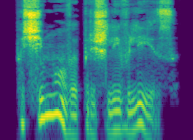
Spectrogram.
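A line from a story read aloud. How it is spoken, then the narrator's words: Quiet. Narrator (Russian): Сирейнис тихо произнесла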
